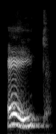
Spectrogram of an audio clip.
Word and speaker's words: eight: So, seven eight. Acuérdate que la GH no suena.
